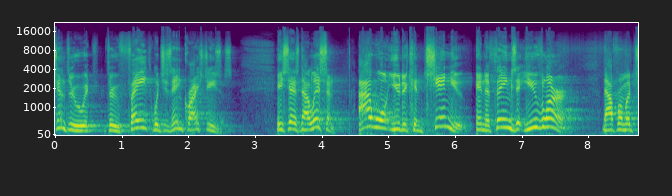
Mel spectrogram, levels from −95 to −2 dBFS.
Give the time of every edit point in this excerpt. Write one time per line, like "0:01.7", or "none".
0:06.3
